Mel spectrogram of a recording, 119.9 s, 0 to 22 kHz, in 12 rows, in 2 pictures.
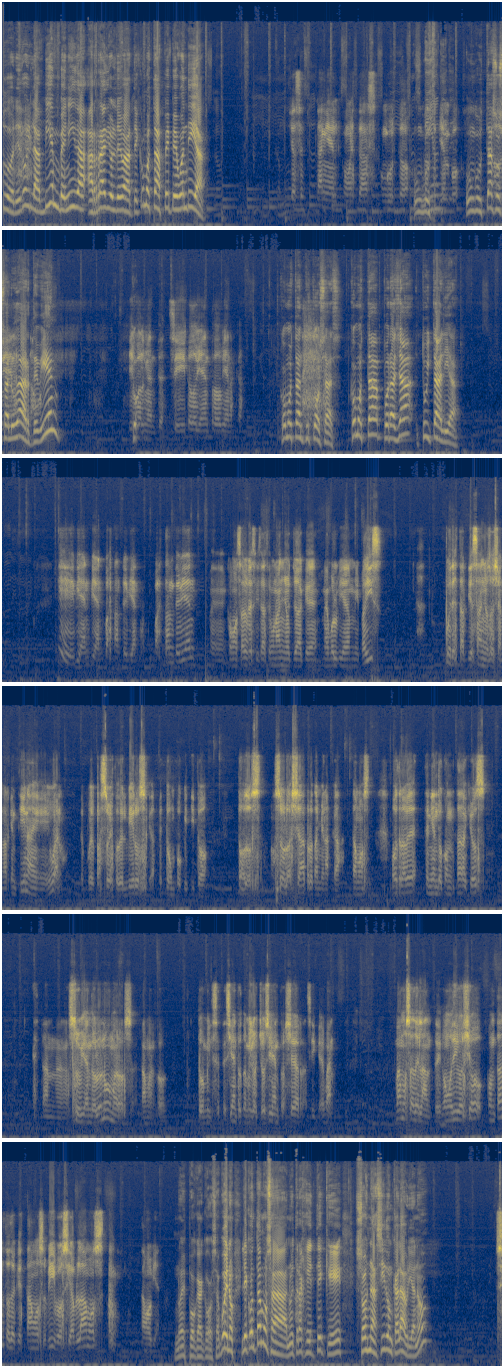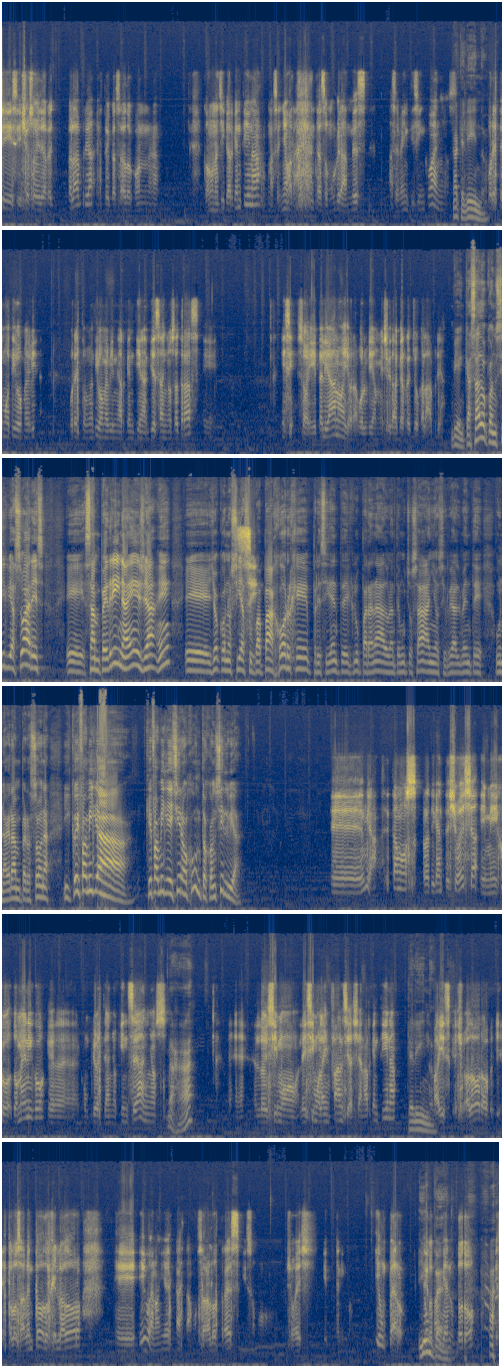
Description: (Nota radial del 8/10/20)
